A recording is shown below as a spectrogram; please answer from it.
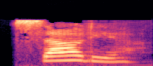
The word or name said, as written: Saudia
